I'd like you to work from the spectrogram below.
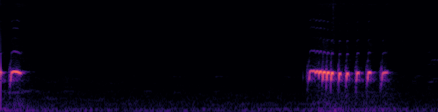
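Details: Lure call of a wild local zebra dove used to attract birds: the tail of one phrase, then a full rolling phrase of a clear tone followed by quick throbbing pulses, silence between.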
